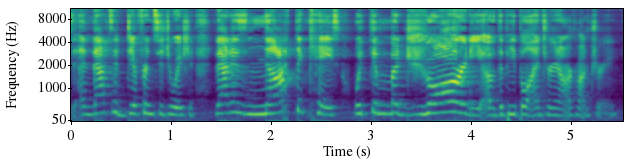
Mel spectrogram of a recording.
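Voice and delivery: ordinary delivery

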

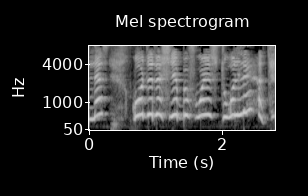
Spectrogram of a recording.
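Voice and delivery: high, loud, hurried urging; urgent shout. A narrator's reading. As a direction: rush it out loudly to get them moving. Pirates fleeing the storm.

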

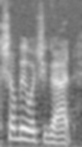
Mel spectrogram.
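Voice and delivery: usual speaking voice

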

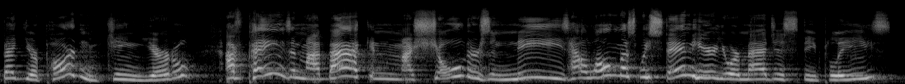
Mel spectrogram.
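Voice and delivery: timid subject petitioning a king; meek little turtle, pleading. Acted. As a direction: ask humbly from the bottom of the stack. Humble turtle Mac pleads with the king.

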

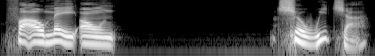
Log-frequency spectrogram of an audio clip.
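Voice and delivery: put-on slow, laboured British accent; mock British accent. Puzzling out a British meme, mock British accent. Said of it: "British people be like".

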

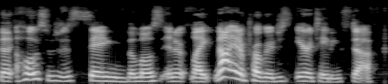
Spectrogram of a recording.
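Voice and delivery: ordinary talk

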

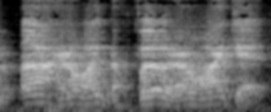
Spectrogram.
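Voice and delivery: high, loud mock whine of disgust; disgusted complaint. His wife rejecting the meal-plan food, a loud disgusted whine. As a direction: groan it like a picky eater. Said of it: "trying it and going".

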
